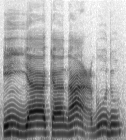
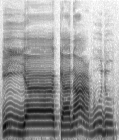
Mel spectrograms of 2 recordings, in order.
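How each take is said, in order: First: The stress falls on na'budu. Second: The stress falls on iyyaka. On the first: The speaker calls it right. "harusnya ... dibedakan di na'budu" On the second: The speaker calls it wrong. "biasanya orang"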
